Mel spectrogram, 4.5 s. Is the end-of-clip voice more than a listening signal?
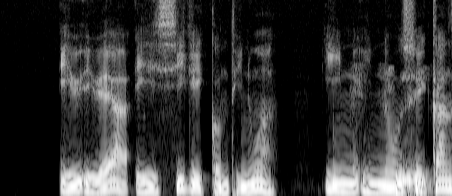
No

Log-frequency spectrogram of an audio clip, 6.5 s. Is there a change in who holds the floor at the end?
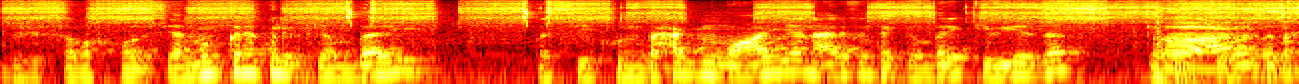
No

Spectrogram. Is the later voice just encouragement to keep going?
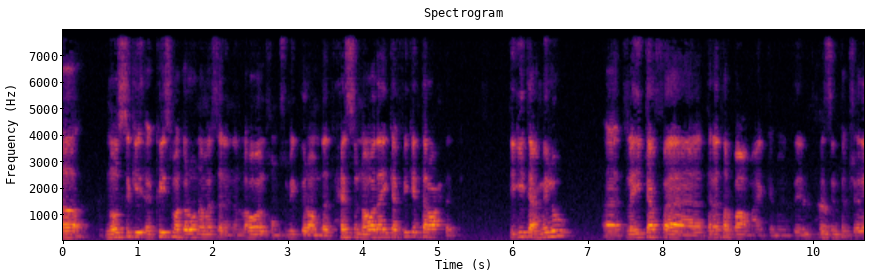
Yes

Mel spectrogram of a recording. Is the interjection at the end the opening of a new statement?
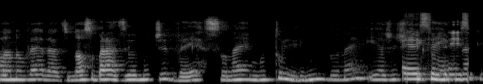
Yes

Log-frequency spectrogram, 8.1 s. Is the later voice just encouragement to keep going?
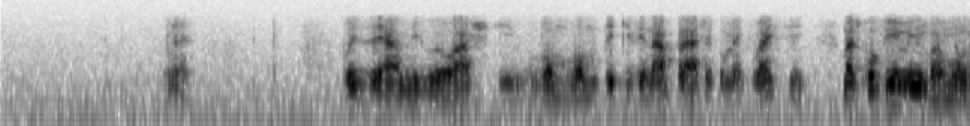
Yes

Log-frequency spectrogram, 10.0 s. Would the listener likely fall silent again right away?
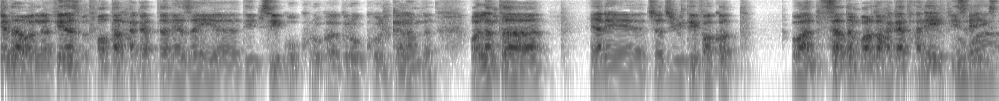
Yes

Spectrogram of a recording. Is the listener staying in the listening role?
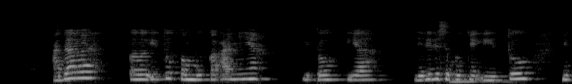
Yes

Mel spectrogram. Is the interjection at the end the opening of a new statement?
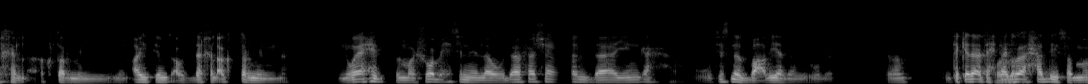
No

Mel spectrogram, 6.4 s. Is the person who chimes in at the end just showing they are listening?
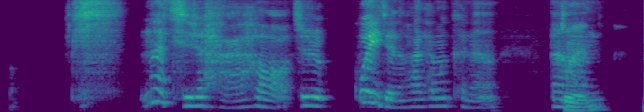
No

